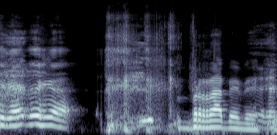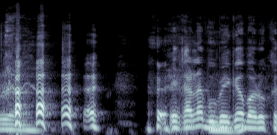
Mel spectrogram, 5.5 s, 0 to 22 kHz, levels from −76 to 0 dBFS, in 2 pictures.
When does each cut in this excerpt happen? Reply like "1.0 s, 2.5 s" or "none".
none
